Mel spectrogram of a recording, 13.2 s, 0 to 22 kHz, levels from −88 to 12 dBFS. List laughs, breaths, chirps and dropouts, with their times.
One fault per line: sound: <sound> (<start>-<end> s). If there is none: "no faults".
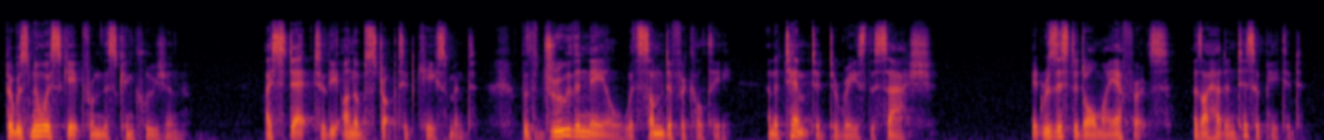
no faults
